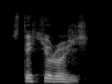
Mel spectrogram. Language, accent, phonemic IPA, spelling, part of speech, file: French, France, /ste.kjɔ.lɔ.ʒi/, stœchiologie, noun, LL-Q150 (fra)-stœchiologie.wav
- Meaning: stoichiology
